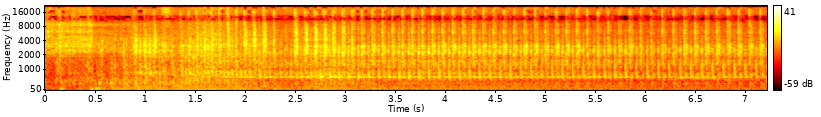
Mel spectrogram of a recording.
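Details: Chevy HHR bought at auction with a bad rod knock, idling while groceries such as lemonade and cereal are tried as a remedy. A sharp, rapid metallic knock runs at about four a second, a classic bottom-end rod knock.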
